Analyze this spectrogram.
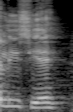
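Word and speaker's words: Lisieux: a un pueblo llamado liux se pronuncia licie por eso la llamarán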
